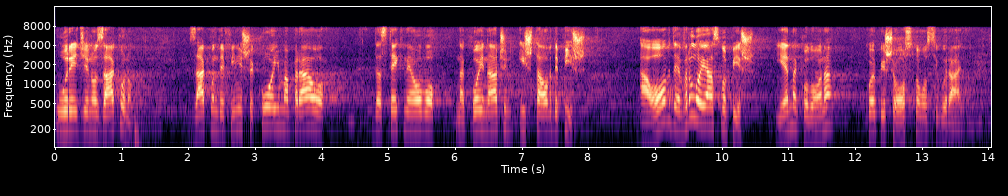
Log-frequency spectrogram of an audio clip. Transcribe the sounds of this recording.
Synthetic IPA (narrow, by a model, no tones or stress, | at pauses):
uɾed͡ʑe̞nozaːko̞no̰m | zaːko̞nd̪e̞finiʃeko̞imapɾaːʋo̞ | d̪ast̪e̞kneo̞ʋo̞nako̞jinaːt͡ʃiniʃt̪ao̞ːʋd̪e̞piːʃe̥ | a̰oːʋd̪e̞ʋr̩lˠo̞jasno̞piːʃe̥ | jed̪nako̞lˠo̞ːna | ko̞japiːʃeo̞snoʋoːsiɡuɾa̰ːɲe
